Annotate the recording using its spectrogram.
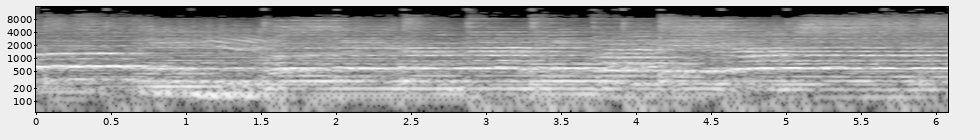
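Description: A mixed group of men and women singing a Korean Catholic praise song together into microphones, backed by a live band of acoustic guitar, electric guitar, keyboard and electronic drums.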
